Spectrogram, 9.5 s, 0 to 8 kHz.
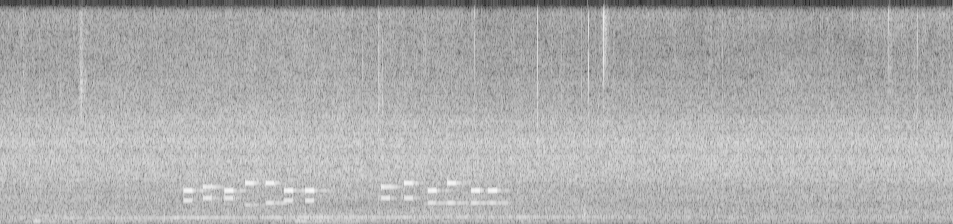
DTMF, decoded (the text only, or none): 70*3677 0#4644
